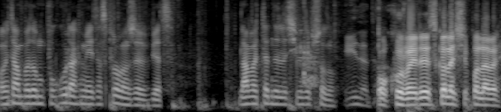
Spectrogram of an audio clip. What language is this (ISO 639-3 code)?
pol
